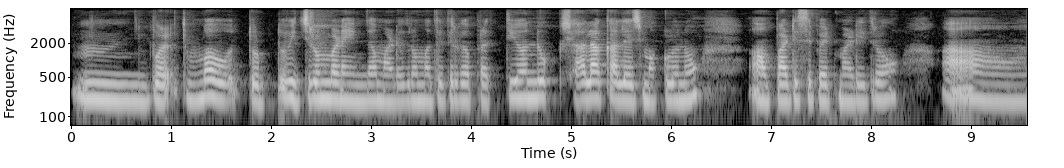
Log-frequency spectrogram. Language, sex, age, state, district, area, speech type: Kannada, female, 18-30, Karnataka, Chikkaballapur, rural, spontaneous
